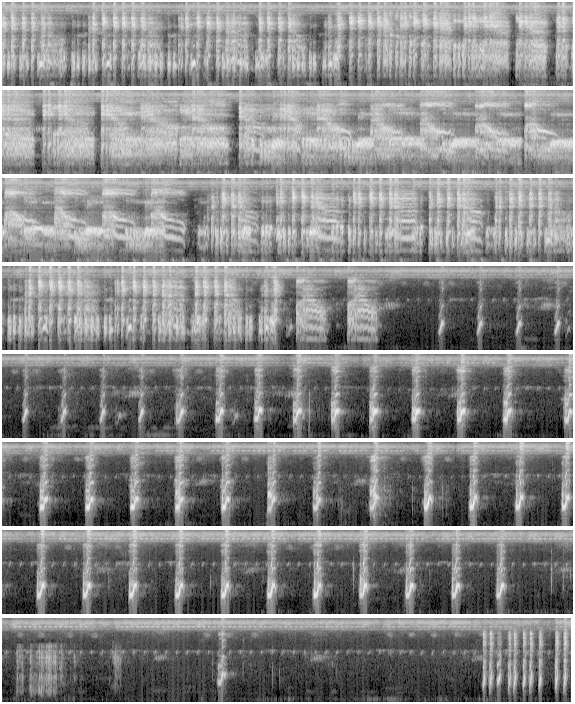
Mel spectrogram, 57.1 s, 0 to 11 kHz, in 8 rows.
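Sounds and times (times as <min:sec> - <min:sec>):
waterhen calling: 0:00.0 - 0:26.1, 0:56.0 - 0:57.0.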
